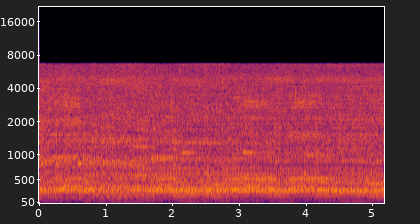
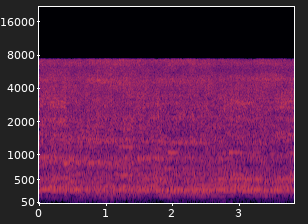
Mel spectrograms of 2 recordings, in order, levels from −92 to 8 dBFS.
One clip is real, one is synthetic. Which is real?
first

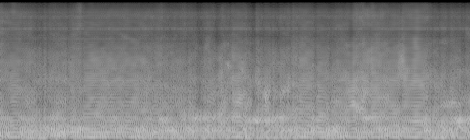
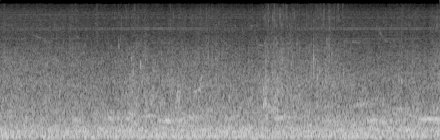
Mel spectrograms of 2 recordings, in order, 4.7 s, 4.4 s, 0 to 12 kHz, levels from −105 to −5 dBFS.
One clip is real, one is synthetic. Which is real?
second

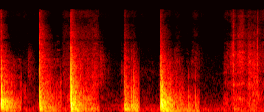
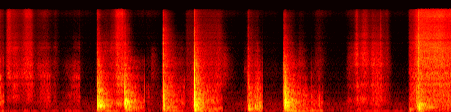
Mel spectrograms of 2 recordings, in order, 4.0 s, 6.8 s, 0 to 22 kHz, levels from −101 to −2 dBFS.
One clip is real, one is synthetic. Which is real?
first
